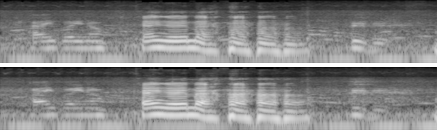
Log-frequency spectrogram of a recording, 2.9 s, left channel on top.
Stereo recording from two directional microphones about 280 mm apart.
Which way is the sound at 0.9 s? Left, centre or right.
Right.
